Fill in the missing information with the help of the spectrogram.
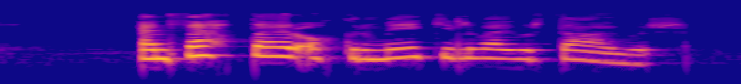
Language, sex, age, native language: Icelandic, female, 18-19, Icelandic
